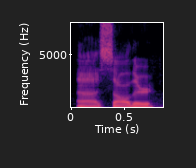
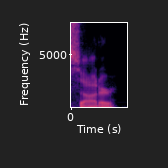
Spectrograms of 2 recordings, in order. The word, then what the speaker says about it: solder: They pronounced it solder or solder or whatever, and then USA is solder. So I guess we're both right.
